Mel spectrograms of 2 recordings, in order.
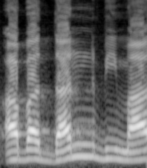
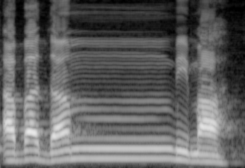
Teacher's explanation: تو ناظرین آپ دیکھیں کہ ابدن یہ جو نون تنوین اس کے اندر ہے، اس کے بعد آگئی با، با نے ما قبل کو چھوٹی میم سے بدل دیا نون تنوین کو۔ اب ابدن بما کی بجائے ہم پڑھیں گے ابدم بما۔ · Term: اقلاب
